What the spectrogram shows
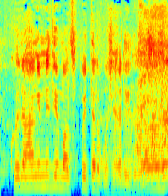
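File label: "matupoe", Minamiyamagata dialect Japanese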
